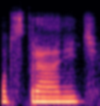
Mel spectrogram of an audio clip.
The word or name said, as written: odstranit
